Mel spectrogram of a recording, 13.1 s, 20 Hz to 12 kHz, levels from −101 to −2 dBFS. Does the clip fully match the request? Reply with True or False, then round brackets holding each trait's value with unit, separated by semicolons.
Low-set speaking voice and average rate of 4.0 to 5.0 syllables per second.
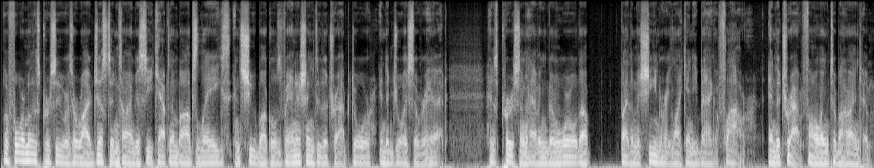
False (85 Hz; 5.5 syllables/s)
